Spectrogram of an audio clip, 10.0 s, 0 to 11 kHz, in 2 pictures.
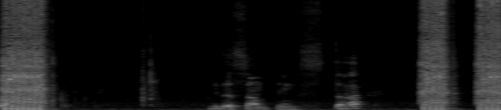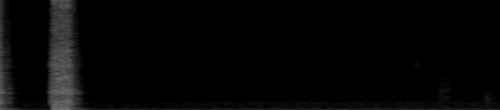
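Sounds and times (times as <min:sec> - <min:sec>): toy blaster full-auto bursts: 0:00.0 - 0:00.6, 0:04.2 - 0:05.9.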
